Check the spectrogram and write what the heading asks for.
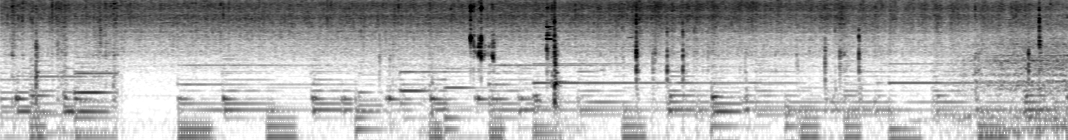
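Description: Diced onion and sausage sizzling in a frying pan, stirred with a wooden spatula that clicks against the pan a few times around the middle. Soft background music plays under it.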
